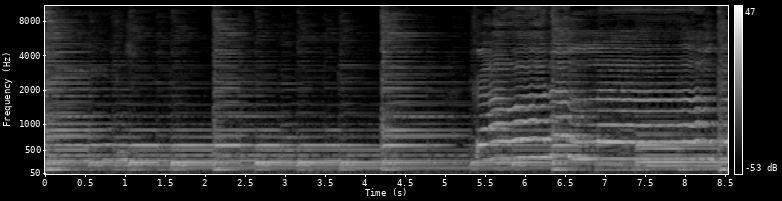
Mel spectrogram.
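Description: Acoustic guitar strummed in a slow song with a solo singing voice. Mostly guitar chords in the first half, fading a little, then the singing comes back strongly over the strumming about five and a half seconds in.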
